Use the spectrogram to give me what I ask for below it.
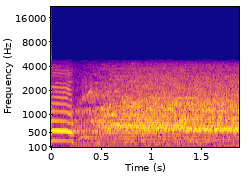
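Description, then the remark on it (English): A single loud shouted call cuts off almost at once, and a large audience answers by yelling "ho" in unison, a sustained, roaring yell that fills the space and holds steady to the end. “I want to hear a poem that makes this audience yell, ho!”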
